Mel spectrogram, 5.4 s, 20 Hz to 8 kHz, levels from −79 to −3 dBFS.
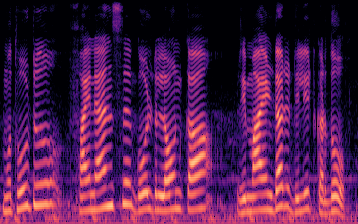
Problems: constant background noise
